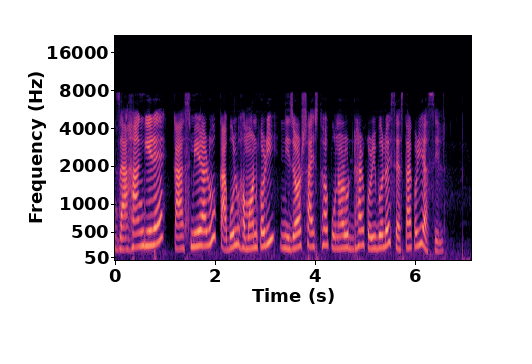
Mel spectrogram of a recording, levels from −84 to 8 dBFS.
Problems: none marked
